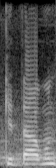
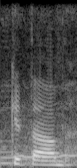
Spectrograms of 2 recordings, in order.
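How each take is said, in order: First: The word ends with an added 'un' sound. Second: The word ends without the 'un' sound.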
